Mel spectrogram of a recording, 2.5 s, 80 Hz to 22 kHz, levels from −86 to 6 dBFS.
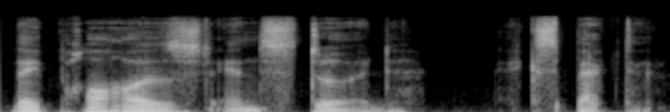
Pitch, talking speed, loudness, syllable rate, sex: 95 Hz, 120 wpm, -18 LUFS, 3.8 syllables/s, male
